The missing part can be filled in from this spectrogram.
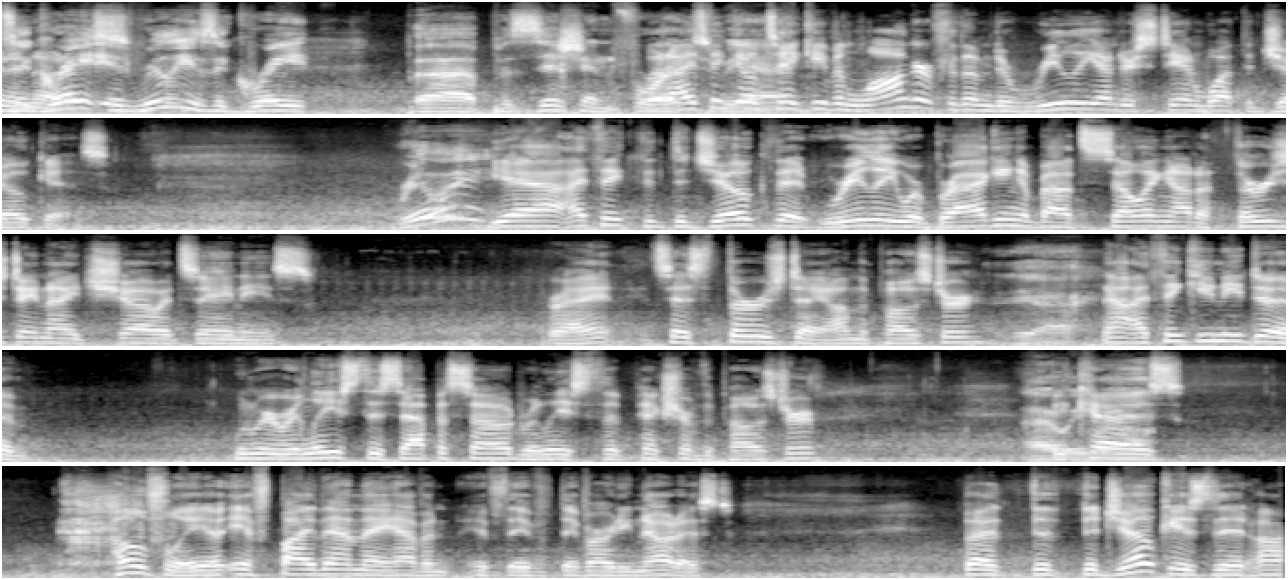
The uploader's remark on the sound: Recorded in a Taxi on the way to equine adventure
